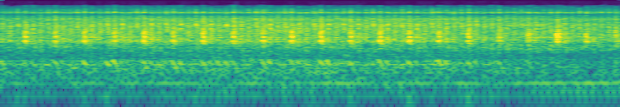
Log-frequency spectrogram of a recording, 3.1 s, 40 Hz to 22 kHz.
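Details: Honda H22-type head at cold idle, after the LMAs were replaced and timing belt slack removed: a light, regular tick just under two per second over a steady idle. The cold-idle valvetrain ticking is still present.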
